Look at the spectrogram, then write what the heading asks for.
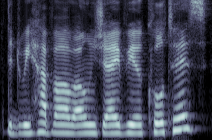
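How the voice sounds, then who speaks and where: Conversational first-person audiobook narrator, medium pitch. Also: normal speed, clear, resonant tone. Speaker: audiobook reader.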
